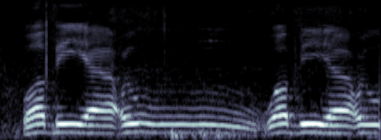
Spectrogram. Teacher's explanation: তানবিনটাকে ইদগামে বাগুন্নার হরফের সাথে মিলাইয়া পড়বেন গুন্নার সহিত মিলাইয়া পড়বেন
